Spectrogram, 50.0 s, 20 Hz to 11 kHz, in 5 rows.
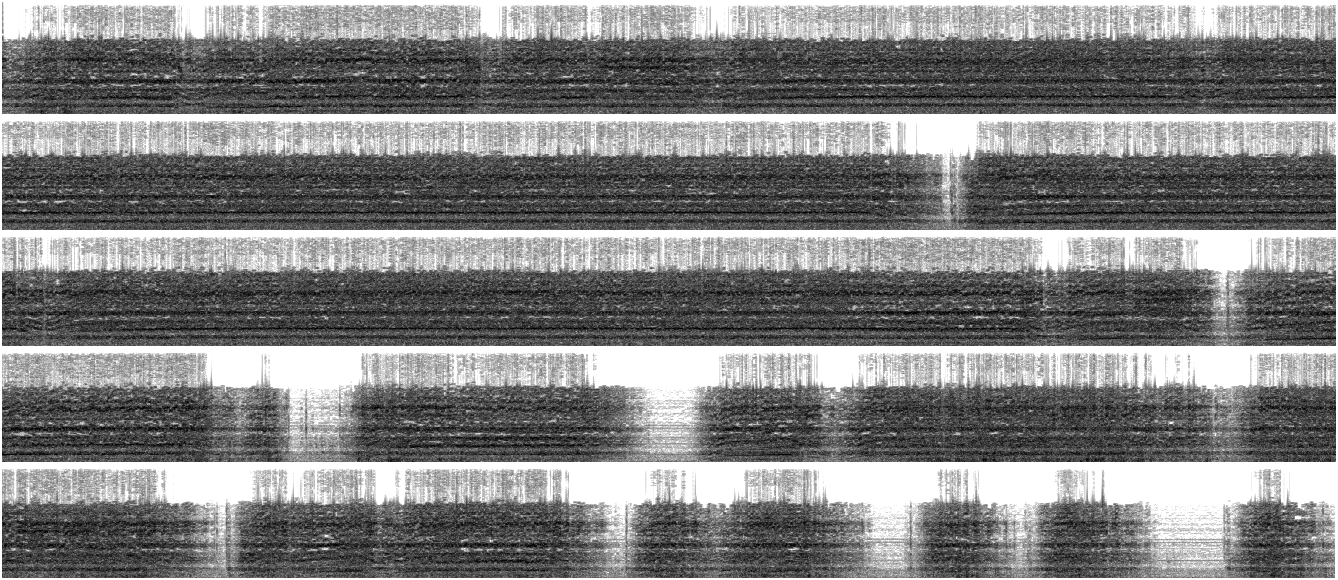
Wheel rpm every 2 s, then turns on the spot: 180, 190, 200, 230, 210, 230, 230, 230, 150, 230, 210, 230, 230, 210, 150, 150, 170, 90, 170, 150, 150, 160, 100, 50, 40.
none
